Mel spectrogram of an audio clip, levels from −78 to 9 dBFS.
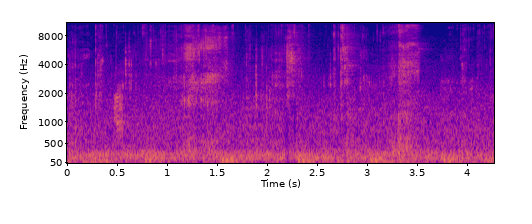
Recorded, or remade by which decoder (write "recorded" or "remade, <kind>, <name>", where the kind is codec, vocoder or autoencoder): recorded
